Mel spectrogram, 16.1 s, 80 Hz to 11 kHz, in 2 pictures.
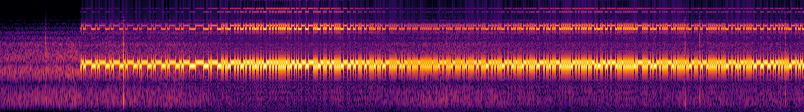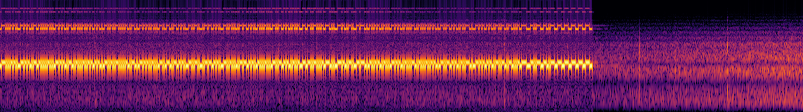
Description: NAVTEX (SITOR-B), 100 baud, 170 Hz shift, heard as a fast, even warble, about 1600 Hz centre, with static crashes. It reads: 09679 69734 13607 93402 05246 20749 99084 73838 67017 50373 89128 33873 82812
